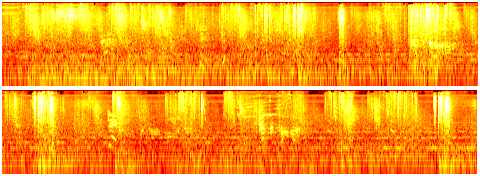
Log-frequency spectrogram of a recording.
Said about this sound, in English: where are they dropping this artillery on their own position?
